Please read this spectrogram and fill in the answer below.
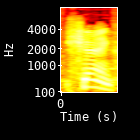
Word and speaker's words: Shenck: in railway next is mr chuck uh it's pronounced shank i understand that's right phil all right chuck shank a breakman from harrisburg pennsylvania well you're on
